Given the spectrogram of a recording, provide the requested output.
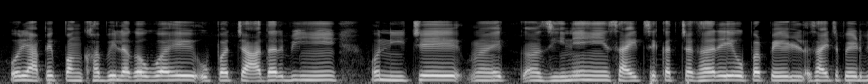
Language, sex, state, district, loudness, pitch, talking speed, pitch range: Hindi, female, Bihar, Sitamarhi, -16 LUFS, 190 Hz, 200 wpm, 185-200 Hz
